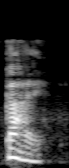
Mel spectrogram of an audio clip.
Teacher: una secuencia de dos vocales abiertas automáticamente forma dos sílabas separadas no es un diptongo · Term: hiato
